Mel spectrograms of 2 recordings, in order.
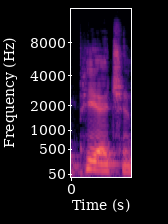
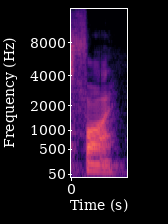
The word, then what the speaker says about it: phi: This is an F or a PH kind of sound. For both pronunciation systems, it's like the PH in photo or the F in foot. F, f. That's phi or phi.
